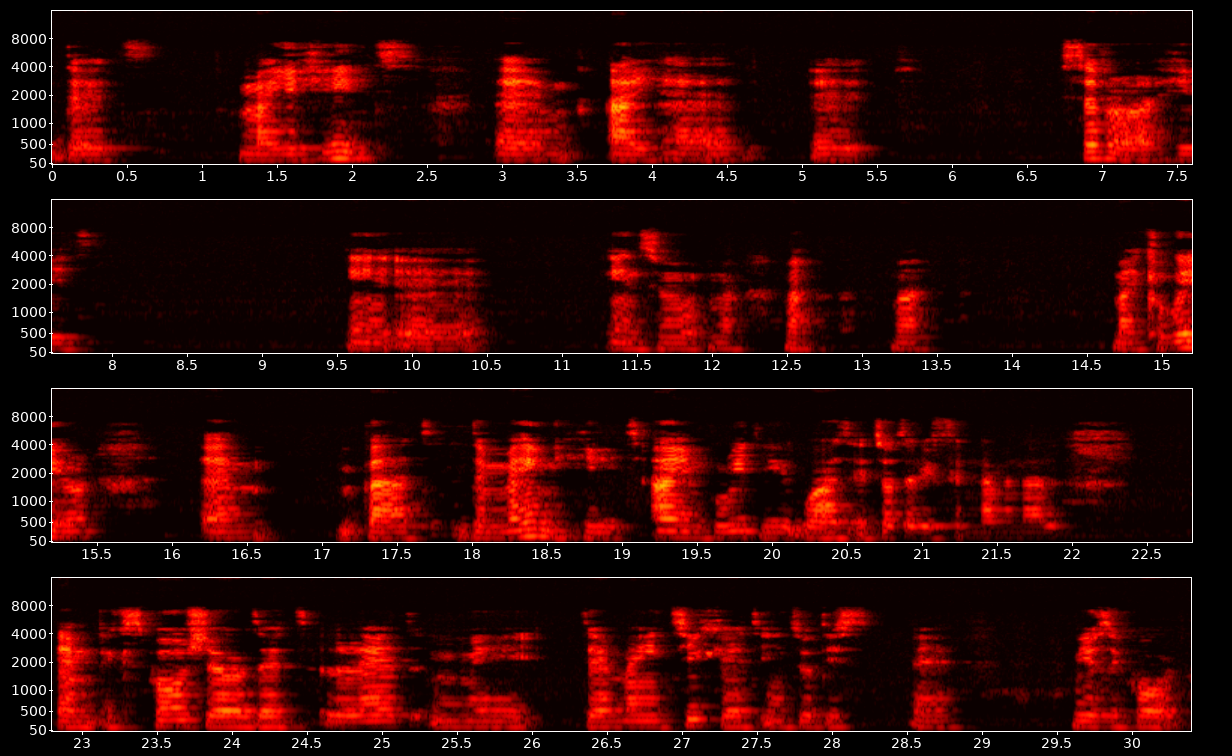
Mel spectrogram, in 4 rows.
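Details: Stuttering in a 25-year-old male Israeli musician who describes himself as having stuttered for almost 21 years.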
